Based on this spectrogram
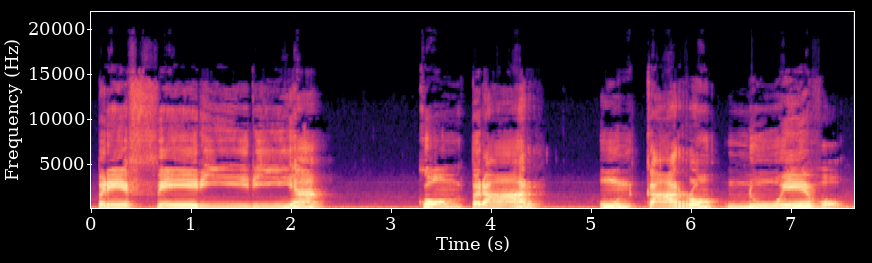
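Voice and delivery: slow, carefully drawn-out Spanish, long vowels; slow model sentence. Shown as a demonstration. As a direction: model it loudly word by word for learners. Teacher models a sentence for repetition.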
